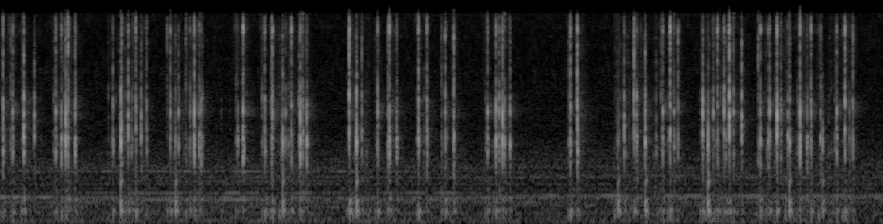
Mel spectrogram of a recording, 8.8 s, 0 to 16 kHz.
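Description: A compact Bakeneko65 mechanical keyboard with an aluminum case, Durock lavender switches and pink plastic keycaps is typed on continuously with the fingertips of both hands. It gives quick, bright clacks in uneven bursts, each tap dying away almost instantly, with little low end and short quiet gaps between runs.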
